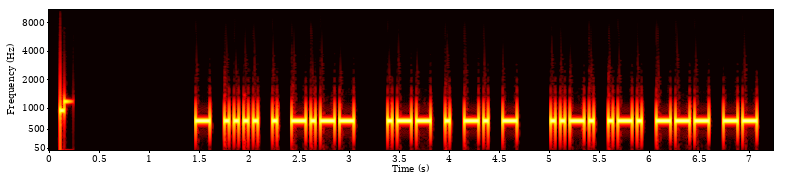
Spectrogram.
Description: Morse code, heard as a keyed tone, about 25 wpm, 700 Hz. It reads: THEY WENT FROM
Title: Sentences from Top 1000 Words - Review Part 2 - 25wpm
